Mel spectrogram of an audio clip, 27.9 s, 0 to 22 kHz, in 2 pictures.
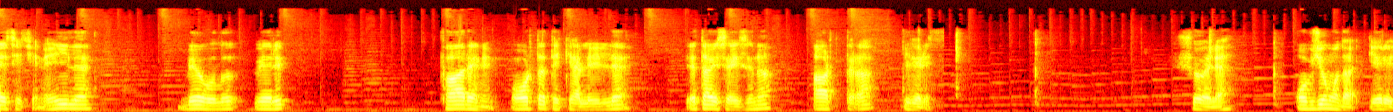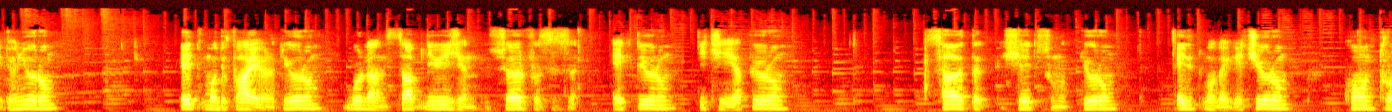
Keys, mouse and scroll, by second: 5.2-7.1 scroll up 4, 7.1-9.0 scroll up 1, 9.0 click, 9.5-10.4 middle drag, 10.4-12.0 scroll down 3, 12.0-12.8 middle drag, 13.8 Tab, 15.7-19.7 drag, 20.8 click, 23.1 right click, 25.6 Tab.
